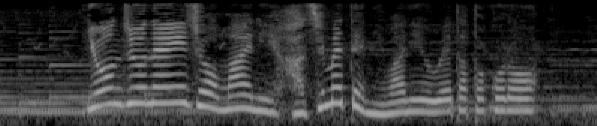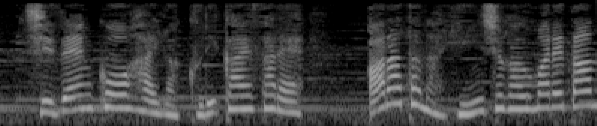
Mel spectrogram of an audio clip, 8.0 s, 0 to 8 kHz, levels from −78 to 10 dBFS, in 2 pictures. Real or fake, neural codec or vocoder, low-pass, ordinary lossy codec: real; none; 7.2 kHz; MP3, 32 kbps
